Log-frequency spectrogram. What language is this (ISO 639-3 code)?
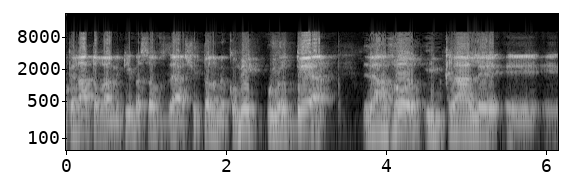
heb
